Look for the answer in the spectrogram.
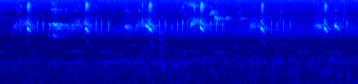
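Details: Common starling courting and mating: harsh squawky notes and short clicks repeated roughly every half second to second, with a few soft low whistles, set against constant low-pitched background noise.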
